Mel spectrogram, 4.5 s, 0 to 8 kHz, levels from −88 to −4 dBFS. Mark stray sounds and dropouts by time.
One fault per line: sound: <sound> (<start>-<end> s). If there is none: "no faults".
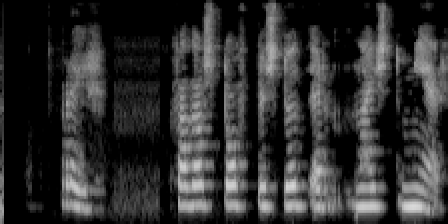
no faults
